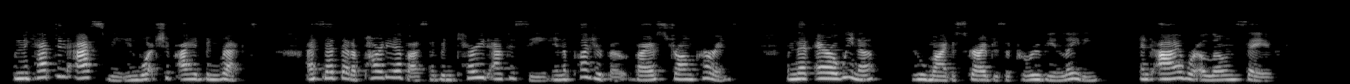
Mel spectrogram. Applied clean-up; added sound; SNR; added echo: none; none; none; none.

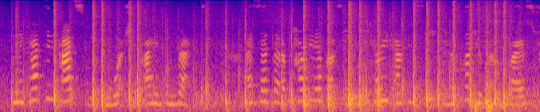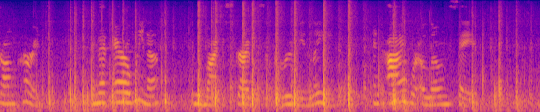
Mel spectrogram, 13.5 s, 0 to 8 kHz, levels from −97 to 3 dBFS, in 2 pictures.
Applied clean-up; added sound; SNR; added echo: none; Fire / Fireworks; -1 dB; none.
